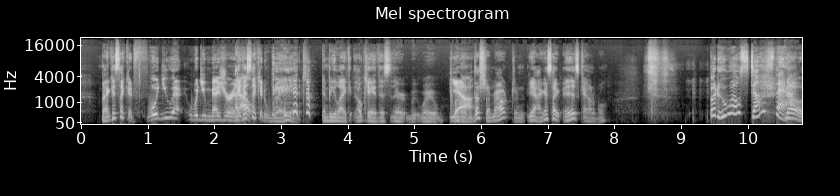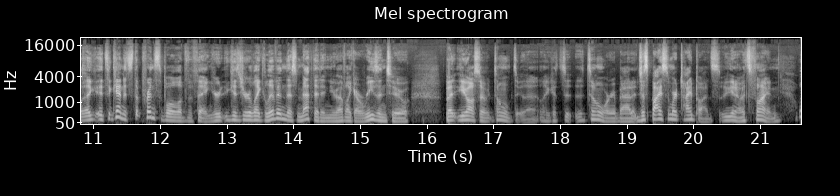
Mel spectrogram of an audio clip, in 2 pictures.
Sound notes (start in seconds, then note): 2.3 laughing; 10.1 laughs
